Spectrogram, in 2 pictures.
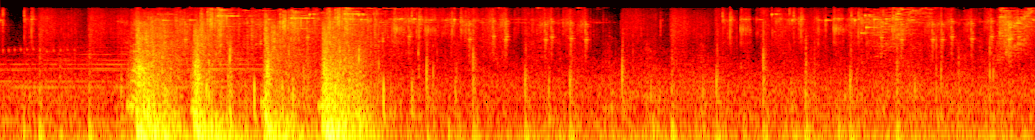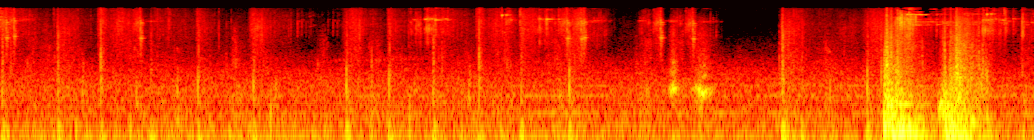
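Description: Objects smash and break apart with loud crashes.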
